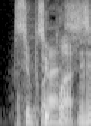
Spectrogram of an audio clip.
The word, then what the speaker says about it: souplesse: Souplesse.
